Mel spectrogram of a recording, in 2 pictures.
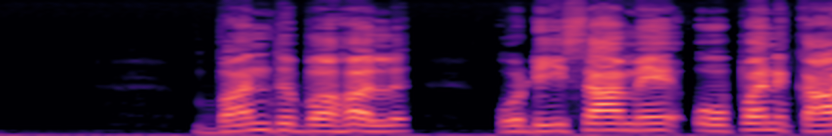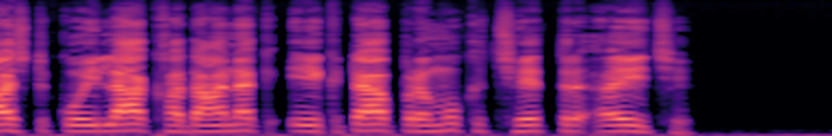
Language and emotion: Maithili, neutral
